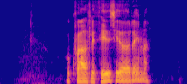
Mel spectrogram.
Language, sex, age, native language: Icelandic, male, 60-69, Icelandic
